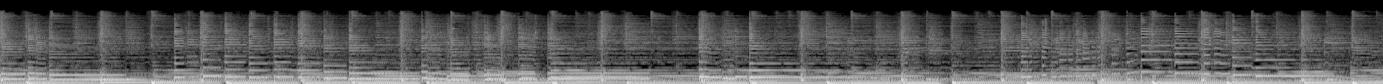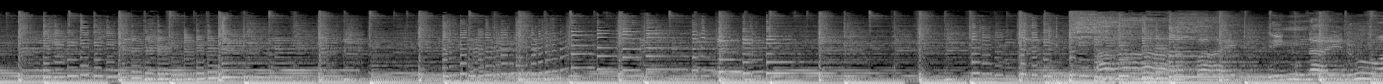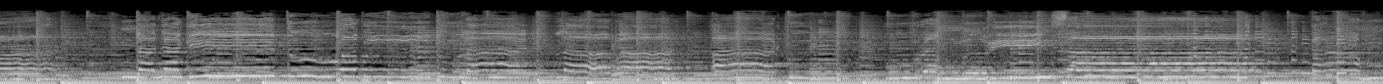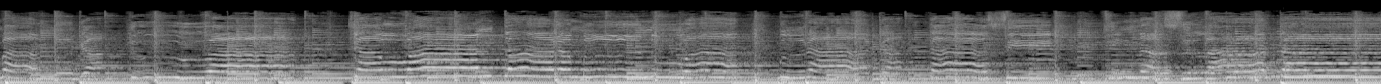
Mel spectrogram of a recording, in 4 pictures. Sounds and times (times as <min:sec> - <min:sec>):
Musical instrument: 0:00.0 - 0:55.3
Singing: 0:24.8 - 0:55.3.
